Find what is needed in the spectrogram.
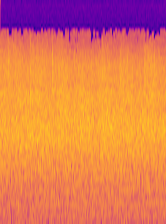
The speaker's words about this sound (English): At several points, you hear raucous applause, clearly from the Nation of Islam members, based on the point that Malcolm X makes.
